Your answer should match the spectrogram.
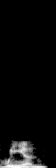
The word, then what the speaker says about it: Winn: my hometown it's where my name becomes two syllables and it becomes wiin where it gets drug out a little bit but no love the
